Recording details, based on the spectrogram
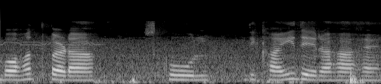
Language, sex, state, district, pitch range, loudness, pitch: Hindi, female, Chandigarh, Chandigarh, 195-225 Hz, -19 LUFS, 210 Hz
